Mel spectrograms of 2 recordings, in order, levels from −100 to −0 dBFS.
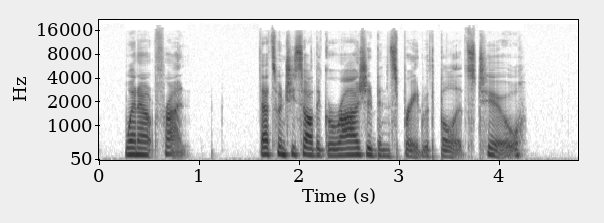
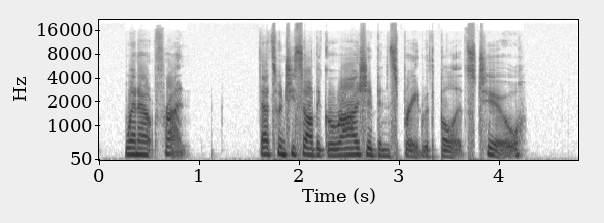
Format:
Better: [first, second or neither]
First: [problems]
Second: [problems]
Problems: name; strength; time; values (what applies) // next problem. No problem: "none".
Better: first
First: none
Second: distortion; slight; 10 dB below the speech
